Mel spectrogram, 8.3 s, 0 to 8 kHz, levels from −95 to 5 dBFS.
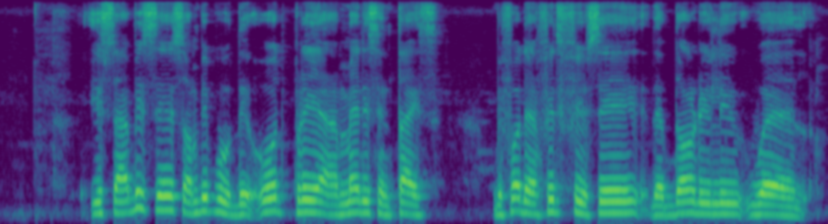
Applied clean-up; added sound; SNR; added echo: none; none; none; none.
